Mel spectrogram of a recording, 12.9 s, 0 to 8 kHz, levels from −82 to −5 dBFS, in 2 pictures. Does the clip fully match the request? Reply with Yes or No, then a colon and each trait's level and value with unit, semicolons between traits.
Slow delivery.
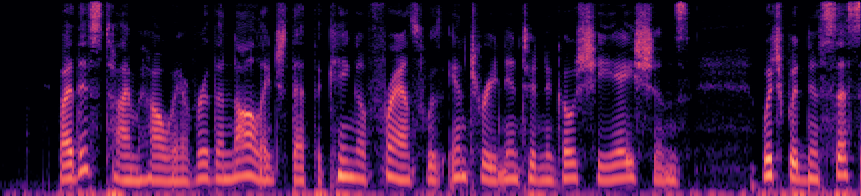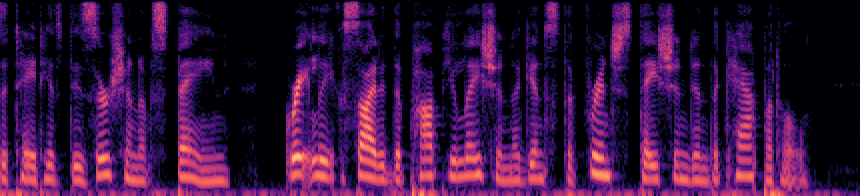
No: average, 155 wpm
